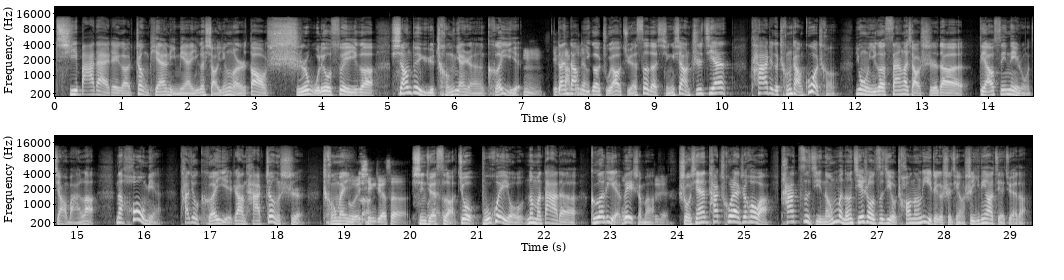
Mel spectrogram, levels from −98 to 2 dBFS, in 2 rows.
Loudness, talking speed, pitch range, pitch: -18 LUFS, 270 characters per minute, 120-195 Hz, 160 Hz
